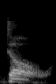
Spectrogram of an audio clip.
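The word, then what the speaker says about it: Daae: a funny looking name it's pronounced Austin Doe pronounced d-a-a-e uh he's with the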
